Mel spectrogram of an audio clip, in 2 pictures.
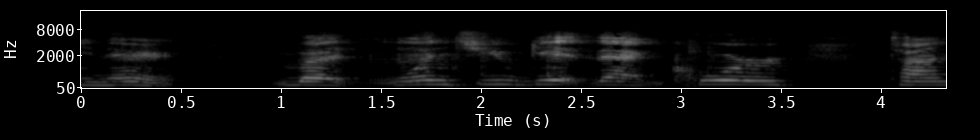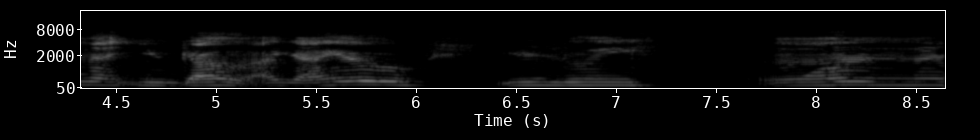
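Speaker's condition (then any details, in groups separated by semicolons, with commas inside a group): Cerebral palsy; from birth, uses wheelchair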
